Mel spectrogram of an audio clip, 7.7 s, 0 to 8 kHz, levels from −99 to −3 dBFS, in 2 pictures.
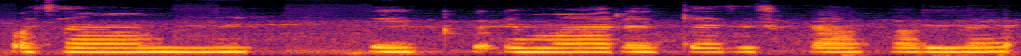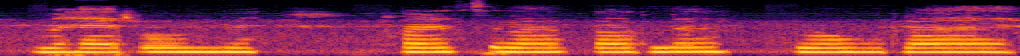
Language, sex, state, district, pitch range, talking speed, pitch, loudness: Hindi, female, Rajasthan, Bikaner, 220-230 Hz, 100 wpm, 225 Hz, -14 LUFS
